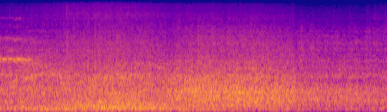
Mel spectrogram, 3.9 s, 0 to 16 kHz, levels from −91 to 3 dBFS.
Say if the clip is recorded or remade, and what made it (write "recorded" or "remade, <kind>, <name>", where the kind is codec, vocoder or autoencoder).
recorded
